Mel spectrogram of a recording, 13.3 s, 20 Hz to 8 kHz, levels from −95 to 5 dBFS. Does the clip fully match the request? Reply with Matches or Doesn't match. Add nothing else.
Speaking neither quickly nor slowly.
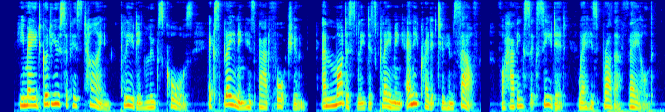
Doesn't match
